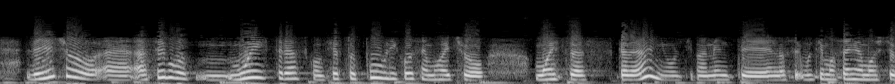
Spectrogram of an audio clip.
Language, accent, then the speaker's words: Spanish; France; Spanish is a second language; now in Argentina; Yo soy francesa.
